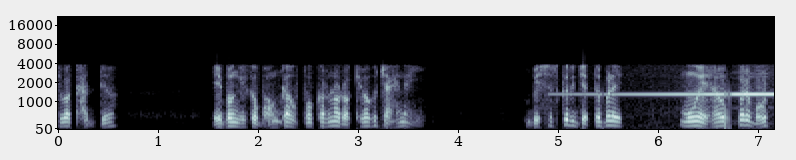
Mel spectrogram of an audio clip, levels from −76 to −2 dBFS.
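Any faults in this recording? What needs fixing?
The Bluetooth CVSD headset codec runs throughout. Everything sits between about 250 Hz and 3.7 kHz, with a granular hiss under the speech and scratchy s sounds. The one-bit delta modulation at 64 kbit/s can't track loud, fast high content. Plain narrowband filtering would sound band-limited but clean, without this grainy overload. Switching the headset to a wideband mSBC link, or using a wired microphone, avoids it.

Unconcealed Bluetooth headset packet loss cuts hard-edged silent holes at 3.45 s (7.5 ms), at 5.43–5.45 s (15 ms) and across 6.66–6.74 s, where 45 ms goes missing in pieces over 60 ms, the longest run being 22.5 ms. The shortest hole fits about one lost packet, and the last cluster points to several. Concealed loss would fill the gaps with smoothed or repeated sound, but here they are bare and come back briefly quieter. 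Keeping the headset close to the phone, away from Wi-Fi interference, prevents this.

A loudspeaker feedback squeal starts at 4.89 s and runs to the end. It is a single tone at 1.3 kHz that swells over roughly two seconds until it sits about 5 dB above the speech. A steady interfering tone would hold its level, but this one grows by itself, which shows the microphone is re-amplifying the loudspeaker at that frequency. Lowering monitor gain, moving the microphone out of the speaker's path, or notching 1.3 kHz prevents it.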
